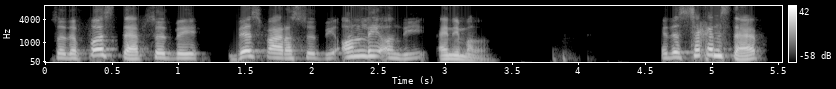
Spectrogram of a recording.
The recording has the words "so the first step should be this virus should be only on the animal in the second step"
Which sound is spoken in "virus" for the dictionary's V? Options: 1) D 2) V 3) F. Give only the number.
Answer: 3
